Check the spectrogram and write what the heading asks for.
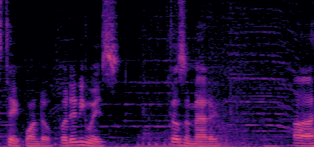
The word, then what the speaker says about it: taekwondo: It's pronounced that everywhere. Not in America. People just mispronounce it. Yeah, that's what I'm but- saying. It's not in But America. taekwondo is like, it's because if you say it fast, it kind of sounds like taekwondo.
